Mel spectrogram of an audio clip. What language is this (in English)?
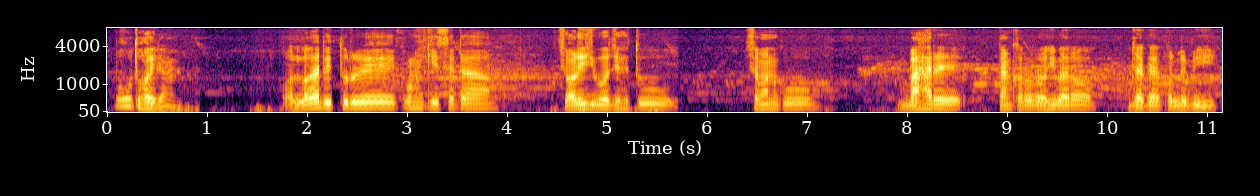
Odia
